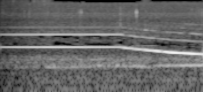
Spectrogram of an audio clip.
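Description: Ambulance siren heard from inside the cab, held on one high tone and then falling slowly in pitch from a little past a second in, over the hum of the van in traffic.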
